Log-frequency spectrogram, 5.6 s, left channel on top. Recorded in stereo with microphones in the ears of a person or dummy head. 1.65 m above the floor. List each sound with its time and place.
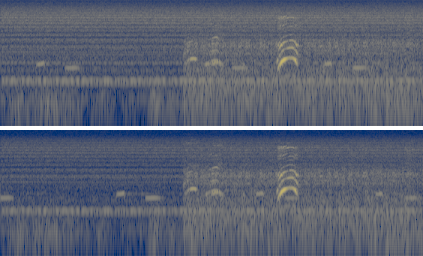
0.0 s a drone: 20° left (ahead or behind)
2.4 s a shout: 5° right (ahead or behind)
